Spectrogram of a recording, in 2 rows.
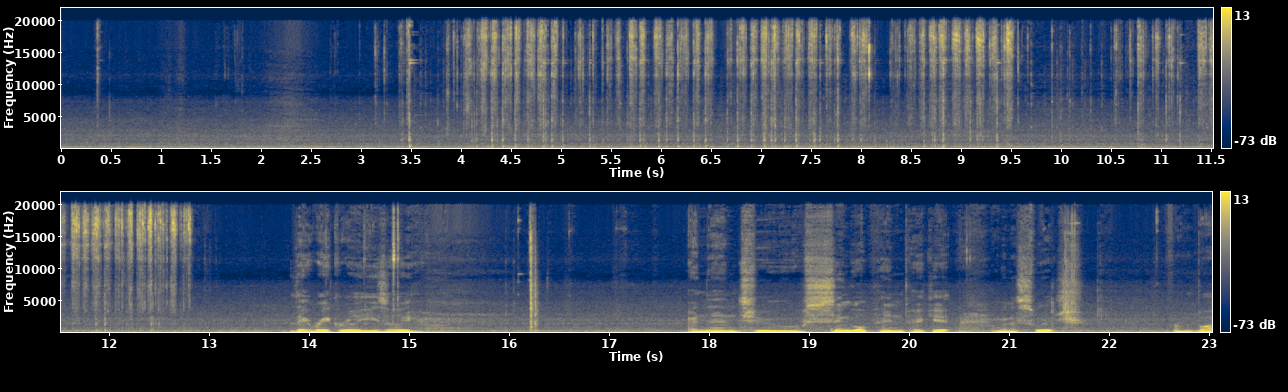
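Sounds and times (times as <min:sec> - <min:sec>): lock pick raking pins: 0:03.0 - 0:12.9, 0:14.5 - 0:15.1, 0:16.0 - 0:16.4.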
